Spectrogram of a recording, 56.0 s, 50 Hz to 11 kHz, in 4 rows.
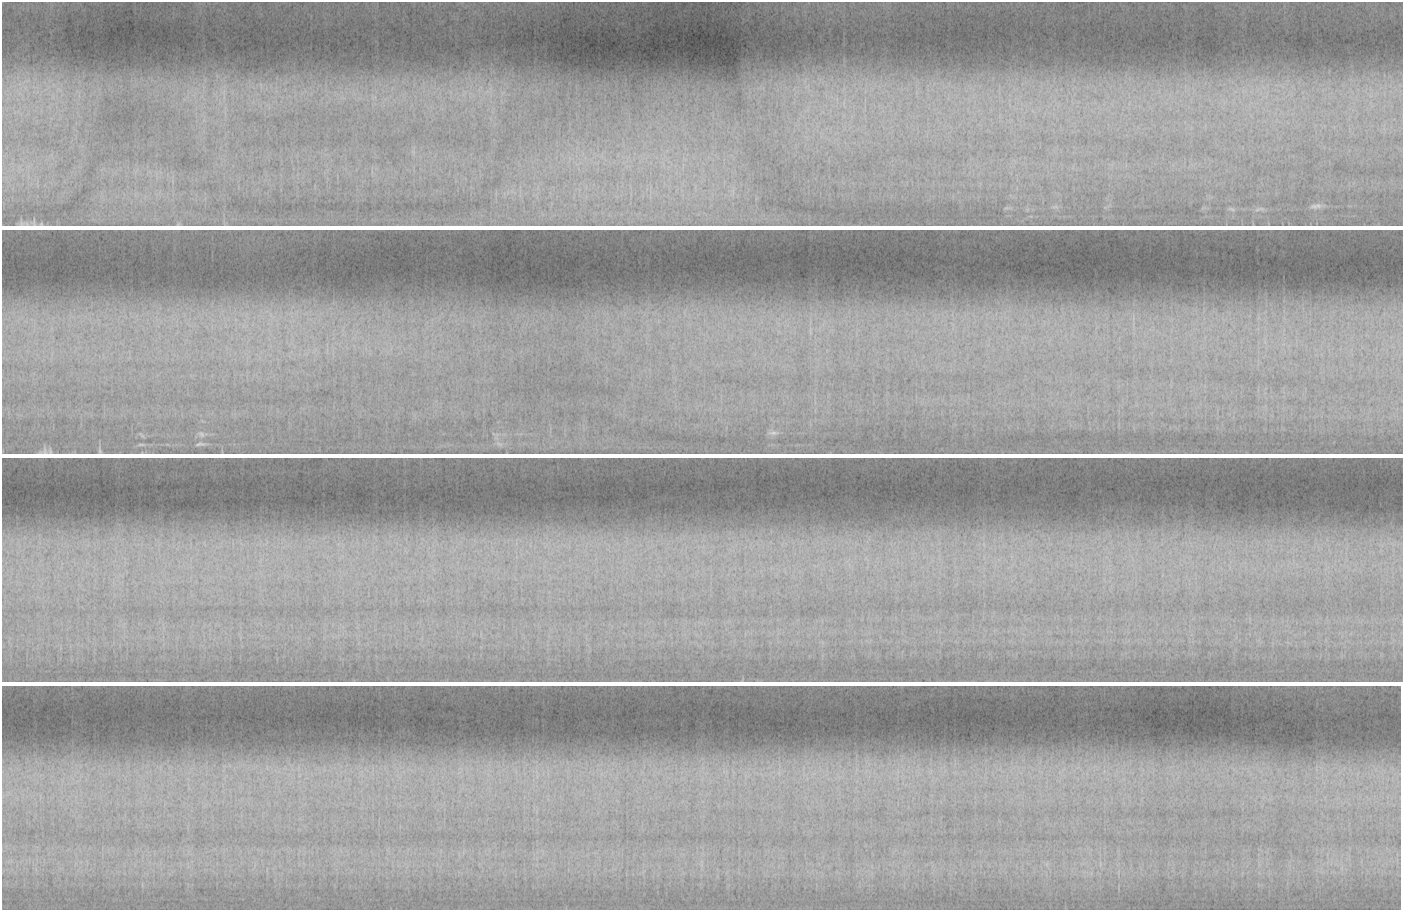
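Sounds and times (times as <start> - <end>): fountain water splashing on paving: 0.0 - 56.0.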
